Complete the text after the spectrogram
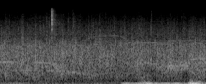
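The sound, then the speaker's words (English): Steady audience applause for the first winner of Name That Game for 2024, a dense wash of many hands clapping at a fairly even level, swelling slightly louder toward the end of the short burst. “Here's another round of applause for you for being the first winner of Name That Game for 2024.”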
